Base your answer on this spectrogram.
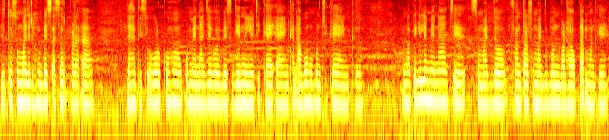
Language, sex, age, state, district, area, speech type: Santali, female, 18-30, Jharkhand, Bokaro, rural, spontaneous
